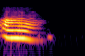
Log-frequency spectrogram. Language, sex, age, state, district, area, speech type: Nepali, female, 18-30, West Bengal, Darjeeling, rural, conversation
